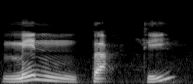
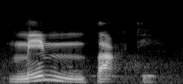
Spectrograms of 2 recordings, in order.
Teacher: membalikkan bacaan bunyi nun, sukun, dan tanwin menjadi huruf mim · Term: iklab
